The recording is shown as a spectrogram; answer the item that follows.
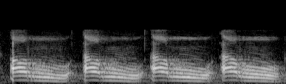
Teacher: الراء فيها اشتراك لظهر اللسان، فيها اشتراك لظهر اللسان مع اللثة أر أر أر أر، أن يلصق اللافظ ظهر لسانه بأعلى حنكه لصقا محكما مرة واحدة، ومتى ارتعد حدث من كل مرة راء، ومتى ارتعد طرف اللسان حدث من كل مرة راء.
